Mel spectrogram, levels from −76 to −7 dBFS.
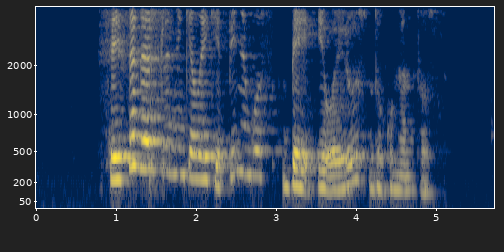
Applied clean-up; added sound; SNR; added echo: none; none; none; none.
